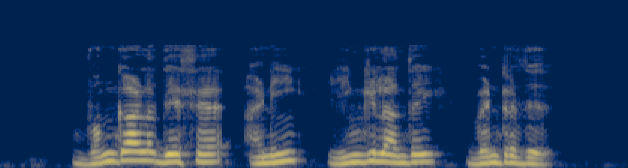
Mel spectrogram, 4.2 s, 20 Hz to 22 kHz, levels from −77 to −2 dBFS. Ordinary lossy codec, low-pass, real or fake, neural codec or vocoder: Opus, 64 kbps; 7.2 kHz; real; none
